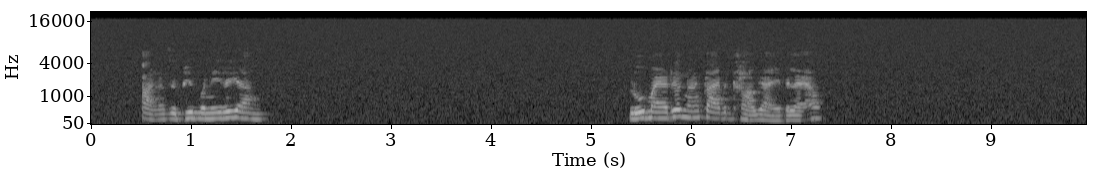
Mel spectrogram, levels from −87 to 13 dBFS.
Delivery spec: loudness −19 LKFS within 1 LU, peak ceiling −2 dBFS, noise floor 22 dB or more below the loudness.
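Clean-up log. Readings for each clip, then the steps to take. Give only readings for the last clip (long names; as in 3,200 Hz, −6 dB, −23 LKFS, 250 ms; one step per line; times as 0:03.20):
background noise floor −45 dBFS; target noise floor −54 dBFS; integrated loudness −32.0 LKFS; sample peak −14.0 dBFS; target loudness −19.0 LKFS
→ noise reduction from a noise print 9 dB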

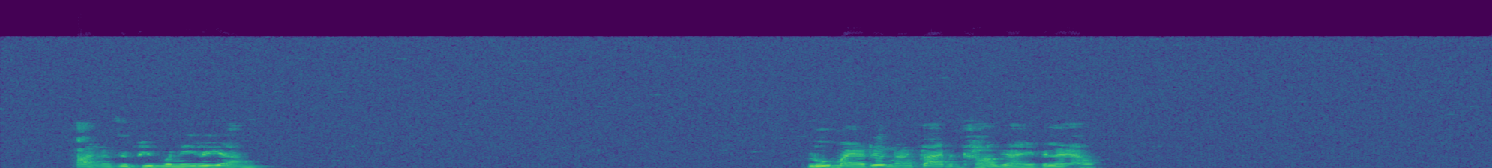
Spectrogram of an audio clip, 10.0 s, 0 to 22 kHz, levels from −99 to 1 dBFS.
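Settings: background noise floor −54 dBFS; integrated loudness −28.5 LKFS; sample peak −14.5 dBFS; target loudness −19.0 LKFS
→ level +9.5 dB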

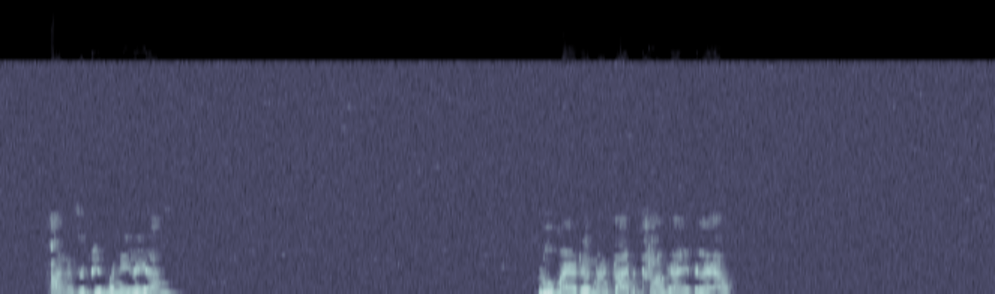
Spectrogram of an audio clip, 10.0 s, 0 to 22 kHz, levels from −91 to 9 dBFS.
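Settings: integrated loudness −19.0 LKFS; sample peak −5.0 dBFS; background noise floor −45 dBFS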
